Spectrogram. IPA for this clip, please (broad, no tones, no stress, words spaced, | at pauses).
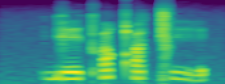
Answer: ɡekʼʊqʼʊ ǀe̤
